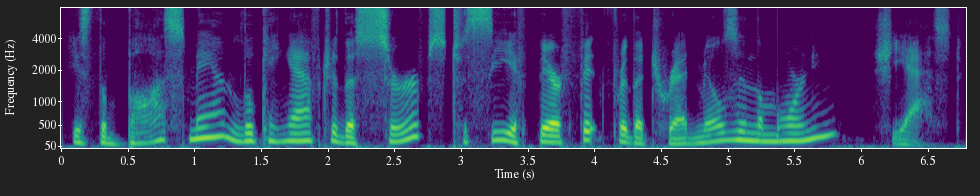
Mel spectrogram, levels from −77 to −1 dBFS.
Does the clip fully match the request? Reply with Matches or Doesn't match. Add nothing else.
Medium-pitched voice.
Matches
